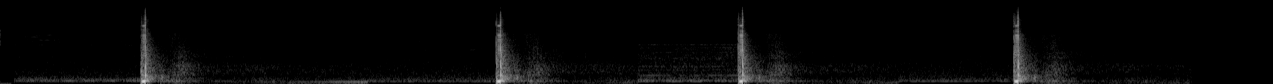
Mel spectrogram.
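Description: Four rifle shots from a 6.5 Creedmoor Thompson Center Compass, fired a few seconds apart with handloaded 140-grain Nosler RDF bullets over Reloder 26 powder. Each is a sharp crack followed by a short ringing tail.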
